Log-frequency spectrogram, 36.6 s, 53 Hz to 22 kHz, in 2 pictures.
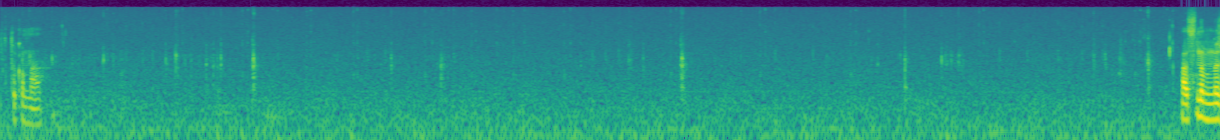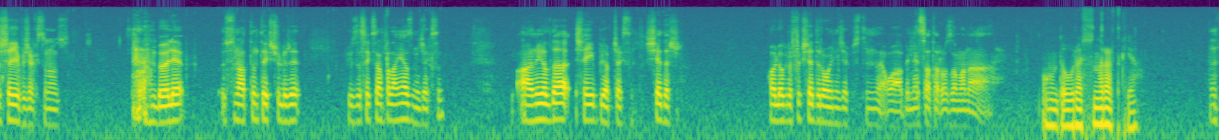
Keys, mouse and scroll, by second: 0.3 a, 1.5 middle click, 2.4 2, 2.7 click, 3.6 ctrl+click, 4.6 right click, 5.3 click, 5.4-6.4 middle drag, 6.4 ctrl+click, 7.8 right click, 8.5 click, 8.8-10.1 middle drag, 10.1 ctrl+click, 11.4 right click, 11.5-12.7 middle drag, 12.7 click, 14.2 3, 14.7 click, 14.9-17.0 middle drag, 17.0 shift+click, 18.3 2, 19.3 right click, 19.5 middle click, 20.3 click, 20.5-21.7 middle drag, 21.7 ctrl+click, 21.8 right click, 22.4 middle click, 23.2 click, 23.4-24.6 shift+middle drag, 24.6 ctrl+click, 25.9-27.7 middle drag, 27.7 right click, 28.4-31.8 middle drag, 31.8 scroll down 1, 32.0-35.2 shift+middle drag, 35.2 scroll down 1, 35.4 middle click, 36.2 scroll down 1, 36.3 middle click.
